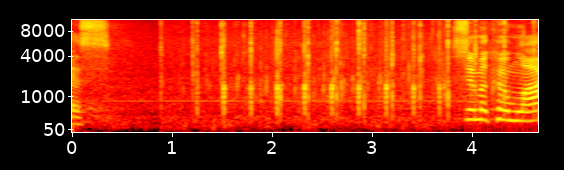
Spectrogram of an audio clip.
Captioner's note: audience cheering and applauding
